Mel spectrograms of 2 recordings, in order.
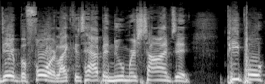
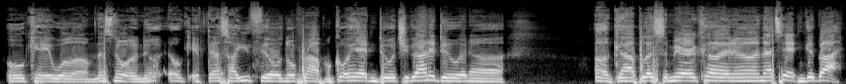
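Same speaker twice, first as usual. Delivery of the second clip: low, resigned imitation; Donald Trump; 6 semitones lower than usual. Imagined president replying to prime minister's refusal, low mock resignation. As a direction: voice a president giving in, pitched well down. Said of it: "here's what Trump said in reply".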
